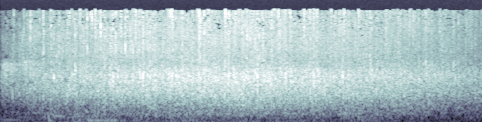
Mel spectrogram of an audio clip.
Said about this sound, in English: Some, like an applause track here.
